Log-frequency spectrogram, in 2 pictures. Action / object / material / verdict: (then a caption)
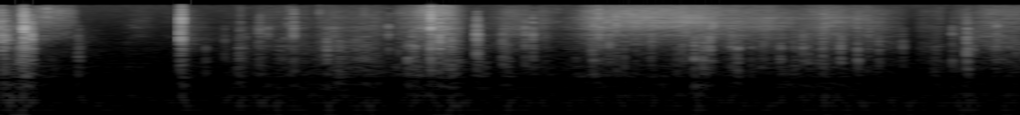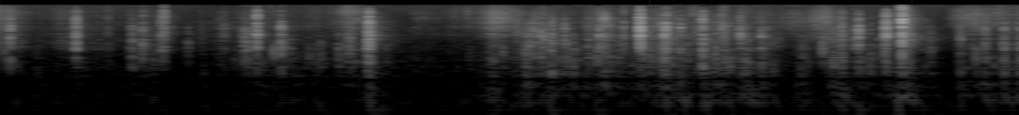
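scrape / large thin printed paper sheet / paper / none. A large, thin printed paper plan sheet for a toy train lies on a table and is flattened, smoothed and bent with fingertips and palms. The result is bright, dry paper crinkling and rustling with sharp crackles and short snaps, broken by brief quiet pauses, with almost no low end.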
